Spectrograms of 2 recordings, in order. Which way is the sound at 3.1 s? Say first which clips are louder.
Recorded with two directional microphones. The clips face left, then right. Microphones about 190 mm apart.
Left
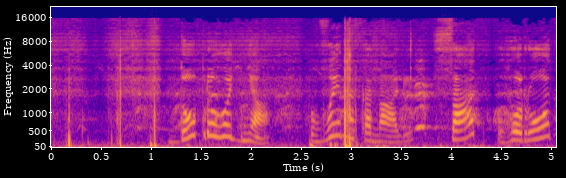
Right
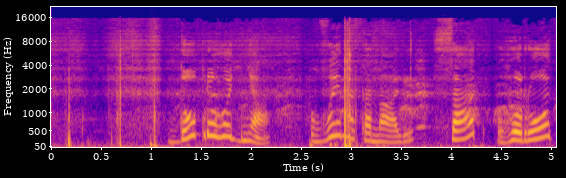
Right 6 dB; 40° right (ahead or behind).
